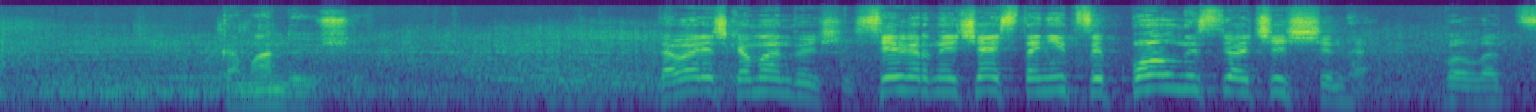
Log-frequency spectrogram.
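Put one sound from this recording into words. A man speaks urgently nearby.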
